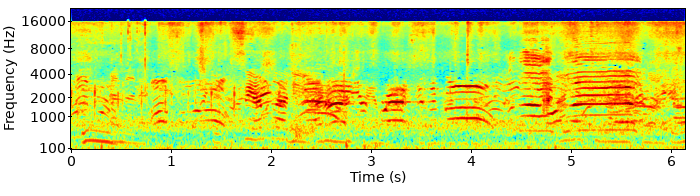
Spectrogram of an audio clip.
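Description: Several high-pitched voices calling and shouting at a distance, overlapping one another across an outdoor sports field, over a steady low rumble of outdoor noise.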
